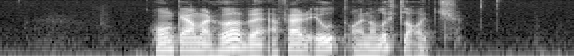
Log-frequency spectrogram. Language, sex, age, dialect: Faroese, male, 36-60, Norðurstreymoy/Eysturoy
